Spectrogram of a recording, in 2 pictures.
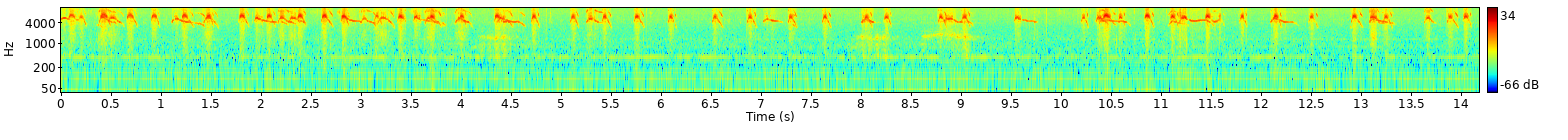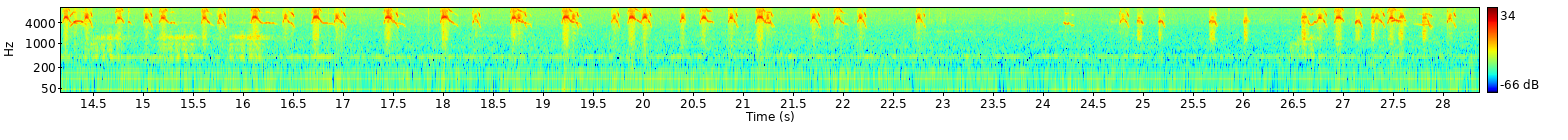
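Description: Common kingfisher calls inside the nest chamber: fast runs of short, shrill, high notes that fall in pitch, several a second, with a pause of a few seconds near the end. A faint steady hum runs underneath.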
